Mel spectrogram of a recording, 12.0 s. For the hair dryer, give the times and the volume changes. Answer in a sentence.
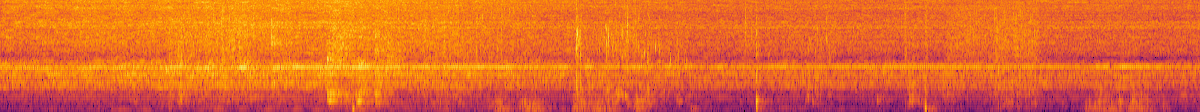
You can hear the hair dryer from 0.0 to 11.9 s, getting quieter.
